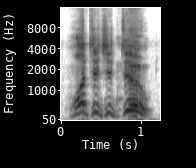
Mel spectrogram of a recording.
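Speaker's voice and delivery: high, loud, slow demand; alarmed demand. Acted. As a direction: call out in alarm at what he did. Elder confronts the hero.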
